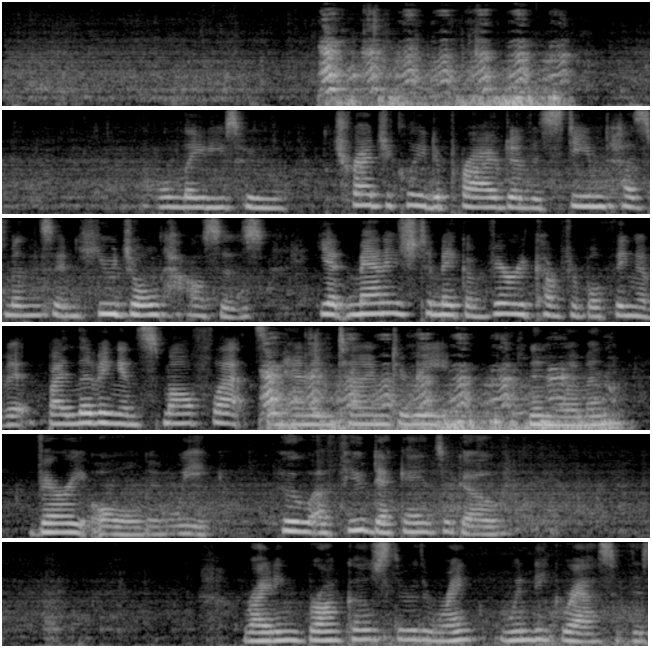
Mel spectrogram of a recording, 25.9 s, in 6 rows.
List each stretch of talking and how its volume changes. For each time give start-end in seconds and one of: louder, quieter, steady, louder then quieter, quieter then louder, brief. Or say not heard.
5.3-20.6 steady
23.2-25.8 brief.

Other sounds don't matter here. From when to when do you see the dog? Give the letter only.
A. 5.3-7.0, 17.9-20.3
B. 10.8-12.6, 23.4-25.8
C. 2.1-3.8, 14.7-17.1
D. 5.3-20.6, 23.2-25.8
C.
